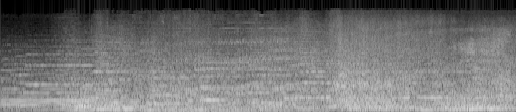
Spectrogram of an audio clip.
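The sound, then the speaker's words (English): A car engine runs loudly and continuously, a dense rumbling roar with a steady whine on top, surging briefly around the middle amid some rattling clatter. “They miss the train and they steal the car.”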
